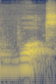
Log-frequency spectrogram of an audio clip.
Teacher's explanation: the a is not saying ah it's saying o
